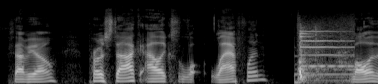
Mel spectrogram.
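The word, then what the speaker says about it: Savoie: uh proo motorcycle Jerry how do you pronounce that randoo Savio yes Savio Pro Stock Alex Laughlin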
